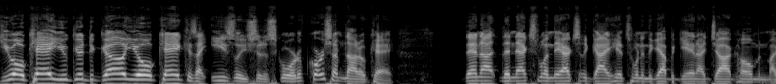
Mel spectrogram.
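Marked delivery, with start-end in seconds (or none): 0.0-1.8 high, loud rapid-fire check-in; teammates calling out. Retold or imitated. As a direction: imitate a team shouting their concern. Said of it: "everyone's like".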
